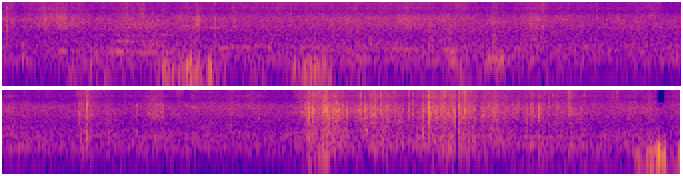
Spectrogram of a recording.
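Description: Hands rustle through soil and leaves close by.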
